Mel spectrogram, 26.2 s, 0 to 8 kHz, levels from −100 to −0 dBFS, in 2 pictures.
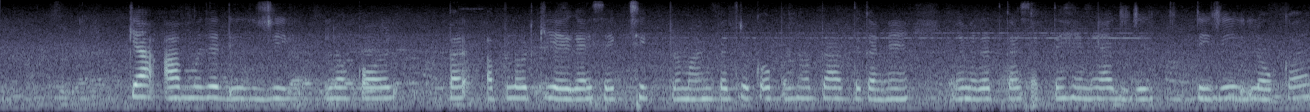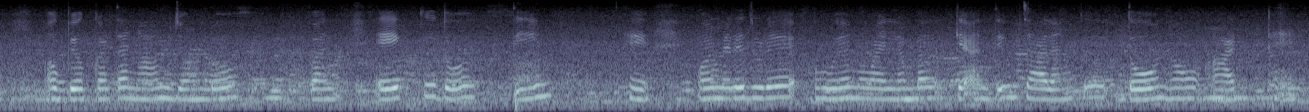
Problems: constant background noise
